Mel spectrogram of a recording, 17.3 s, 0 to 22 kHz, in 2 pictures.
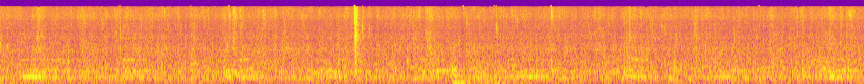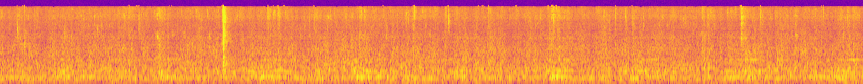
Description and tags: dish washer rinsing
Dish washer in the rinsing phase.
Edirol R-1
dish-washer, field-recording, machines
